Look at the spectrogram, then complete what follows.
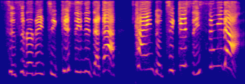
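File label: Vox Skill, Korean; Hanus; kingsraid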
